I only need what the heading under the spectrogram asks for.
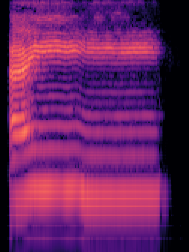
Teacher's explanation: Ay, it should be in your nose very nicely. Ay, idgham with gunna, so keeping the sound in your nose for a longer time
